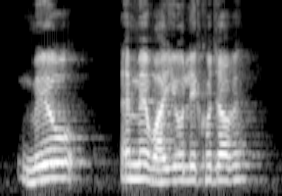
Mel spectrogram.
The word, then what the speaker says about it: Mayo: लेकिन जब आप इंग्लिश के अंदर लिखोगा जो जुबान है तो वह के अंदर या को जो तलफ़ुज़ है या की जो प्रोनाउंसिएशन है वो मेयो की है, MAYO।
